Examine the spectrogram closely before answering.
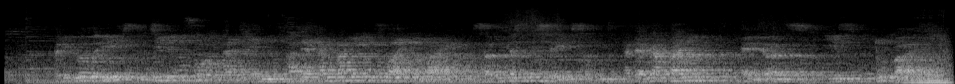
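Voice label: announcement of arrival of plane from Dubai at Koltsovo airport; Звуки аэропорта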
